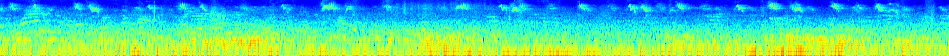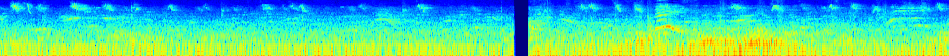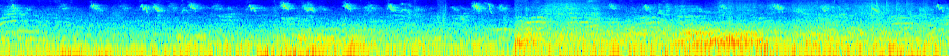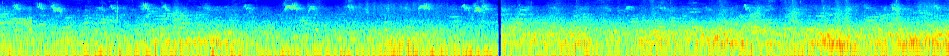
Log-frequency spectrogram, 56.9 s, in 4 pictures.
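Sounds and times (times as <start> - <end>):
steady low rumble: 0.0 - 20.2, 21.7 - 56.9
small birds chirping: 25.1 - 56.9.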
